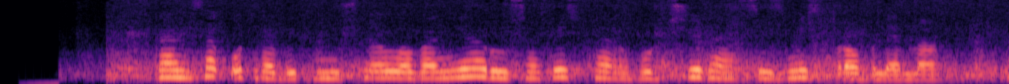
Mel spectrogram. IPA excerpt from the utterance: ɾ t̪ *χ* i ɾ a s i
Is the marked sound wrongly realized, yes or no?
yes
